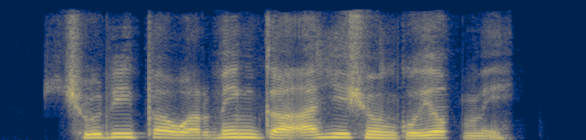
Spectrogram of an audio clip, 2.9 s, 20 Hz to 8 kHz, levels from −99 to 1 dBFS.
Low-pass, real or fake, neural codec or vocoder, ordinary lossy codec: 7.2 kHz; fake; codec, 16 kHz, 0.8 kbps, ZipCodec; AAC, 48 kbps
